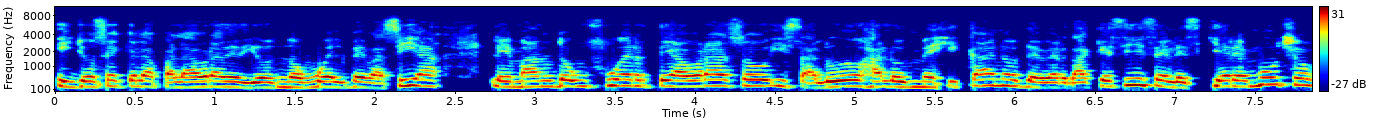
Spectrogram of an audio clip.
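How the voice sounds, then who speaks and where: This man has a high pitch and a dark, mellow tone. He speaks with hardly any pauses. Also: fairly even intonation, moderate pace, very even loudness. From Colombia. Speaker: pentecostal preacher. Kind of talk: religious interview.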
